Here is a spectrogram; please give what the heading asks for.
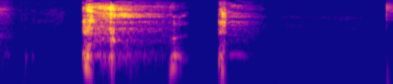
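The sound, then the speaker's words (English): A person coughs in a short cluster of three harsh coughs, the first the loudest, followed by a faint fourth sound at the end, with no talking over them. “A little bit of cough there”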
